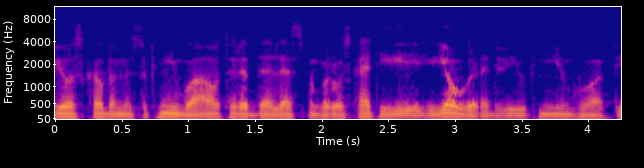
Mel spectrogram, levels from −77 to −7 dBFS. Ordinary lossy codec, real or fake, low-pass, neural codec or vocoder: AAC, 32 kbps; fake; 7.2 kHz; codec, 16 kHz, 4 kbps, FreqCodec, larger model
